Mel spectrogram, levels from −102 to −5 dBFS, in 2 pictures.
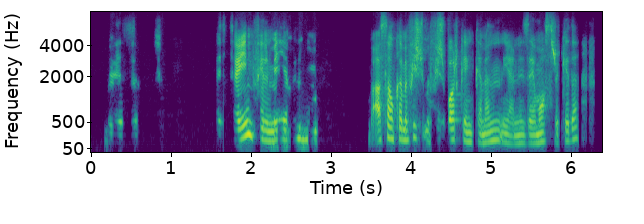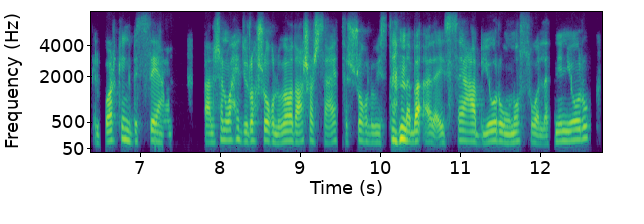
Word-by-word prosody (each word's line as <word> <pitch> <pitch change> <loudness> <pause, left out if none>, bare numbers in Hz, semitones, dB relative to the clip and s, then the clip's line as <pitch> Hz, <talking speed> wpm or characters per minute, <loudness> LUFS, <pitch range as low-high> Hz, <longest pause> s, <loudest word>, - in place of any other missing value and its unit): بالضبط. - - -12 1.1
90% 180 -4 +4
منهم 190 - -6 0.8
أصلًا 205 - +4
وكان 190 -1 0
ما - - +1
فيش 220 +3 -1
ما - - -8
فيش - - -4
parking 170 -4 0
كمان 145 +5 -3
يعني 130 -2 -5
زَي 130 0 -3
مصر 150 +3 -1
كده، 190 +5 -5 0.3
الparking 165 +5 0
بالساعة، 155 0 -1 0.5
فعلشان 145 +5 -1
الواحد 175 0 -1
يروح 165 +2 0
شُغله 155 -6 +1
ويقعُد 165 +1 +3
10 155 +3 +3
ساعات 165 - -2
في - - -18
الشُغل 155 -4 -3
ويستنّى 160 +5 +3
بقى 165 +2 +4
الساعة 160 +3 +1
بيورو 155 +3 0
ونُص 155 +2 -4
والّا 120 -4 -3
2€ 170 - -2
165 Hz, 155 wpm, -23 LUFS, 150-180 Hz, 1.1 s, 90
